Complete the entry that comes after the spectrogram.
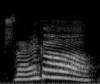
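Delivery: high, loud attack shout; screamed attack. Acted. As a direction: scream the move. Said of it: "she screamed out".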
